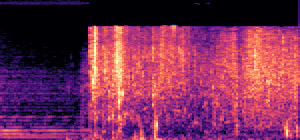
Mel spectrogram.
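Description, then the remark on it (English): A low droning hum cuts off, then water sloshes and splashes in uneven bursts as someone in rubber boots carefully climbs out of a boat into shallow water on a lake's north shore. “Getting out of this boat very carefully. I don't want to get too wet.”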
